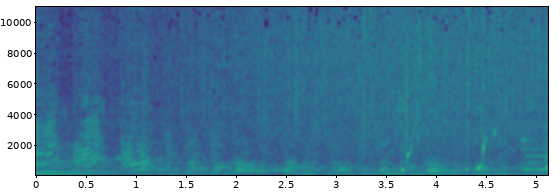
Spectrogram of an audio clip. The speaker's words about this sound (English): Drip, drip, drop, drop, drop. Blue droplets fall outside. Ugh, look, it's raining, pouts Sis.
